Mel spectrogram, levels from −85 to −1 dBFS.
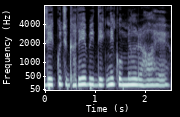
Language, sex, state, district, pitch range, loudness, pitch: Hindi, female, Arunachal Pradesh, Papum Pare, 195-210 Hz, -16 LUFS, 205 Hz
